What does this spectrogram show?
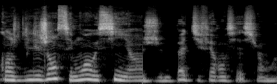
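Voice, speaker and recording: An ordinary speaking voice from a woman, medium in pitch with ordinary pitch variation, at a fairly quick pace. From France, Nice hinterland. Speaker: illustrator. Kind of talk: casual interview.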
